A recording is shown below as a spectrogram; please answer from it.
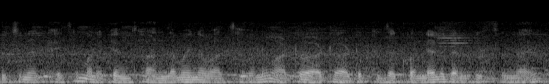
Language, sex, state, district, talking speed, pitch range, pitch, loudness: Telugu, male, Telangana, Nalgonda, 110 wpm, 95-115 Hz, 105 Hz, -26 LUFS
